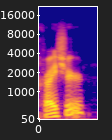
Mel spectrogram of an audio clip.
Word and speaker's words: Kreischer: Kreischer? Is that how you say his name? – Yeah.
